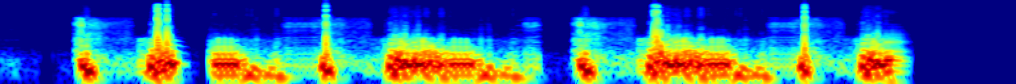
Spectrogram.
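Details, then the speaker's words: Diastolic murmur in a teaching recording, discussed alongside valve regurgitation: diastolic decrescendo murmur. "Common diastolic murmurs are associated with pulmonic regurgitation."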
